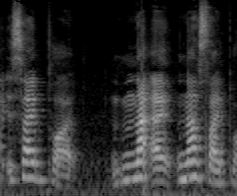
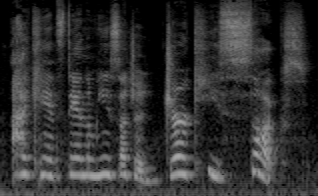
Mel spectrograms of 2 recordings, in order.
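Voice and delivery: higher, mock-annoyed griping; exasperated rant; 8 semitones higher, slower than usual. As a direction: vent about the jerk, pitched up. Complaining about a book character.

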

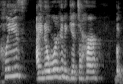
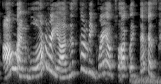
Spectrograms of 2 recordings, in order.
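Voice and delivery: ditzy Gloria accent; 10 semitones higher, 7 dB louder than usual. Shown as a demonstration. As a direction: ham up Gloria's put-on stage accent, higher and louder. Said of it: "And I talked like that".

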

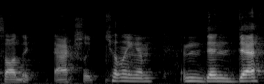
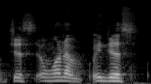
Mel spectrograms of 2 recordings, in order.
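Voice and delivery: normal talking voice

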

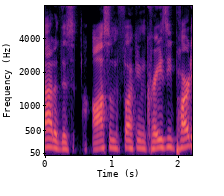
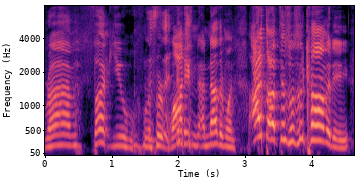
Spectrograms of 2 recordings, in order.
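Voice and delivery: exasperated; 6 semitones higher, 6 dB louder, slower than usual. Retold or imitated. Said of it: "And Tony said".

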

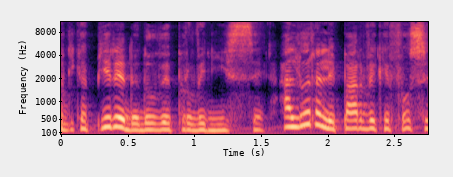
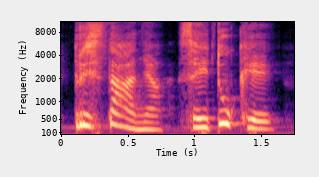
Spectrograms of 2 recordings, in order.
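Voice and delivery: loud hopeful call, breaking off; 2 semitones higher, 6 dB louder, slower than usual. Acted. Alice calling out to Tristania, loud call. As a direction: shout her name then cut yourself short.

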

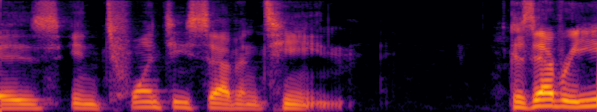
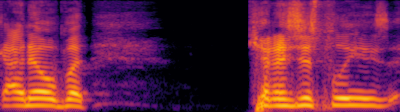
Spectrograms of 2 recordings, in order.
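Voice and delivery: higher, louder desperate plea; urgent pleading; 7 semitones higher, 10 dB louder than usual. Retold or imitated. Pleading with Sean's wife to reach Sean, high and loud. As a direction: beg her to let you through, pitched up and loud.

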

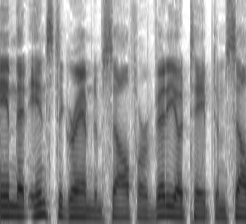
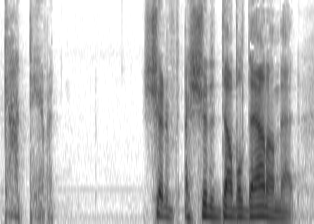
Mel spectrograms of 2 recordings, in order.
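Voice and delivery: muttered regret; 3 semitones lower, 7 dB quieter than usual. Retold or imitated. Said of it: "he's like".

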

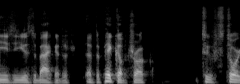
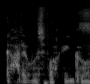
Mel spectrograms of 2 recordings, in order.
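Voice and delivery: whispering; 6 semitones lower, 17 dB quieter than usual. Real, not acted. Cold winter, hushed aside.

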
